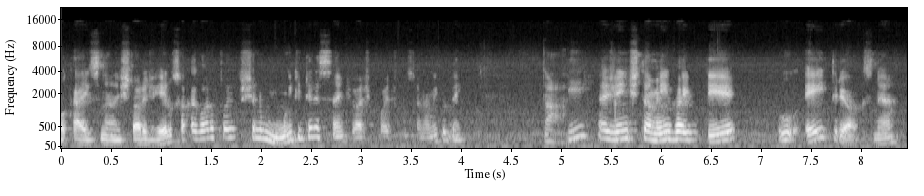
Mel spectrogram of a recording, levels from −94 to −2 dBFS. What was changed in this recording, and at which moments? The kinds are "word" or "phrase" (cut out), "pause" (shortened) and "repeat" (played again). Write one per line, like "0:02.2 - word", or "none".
none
